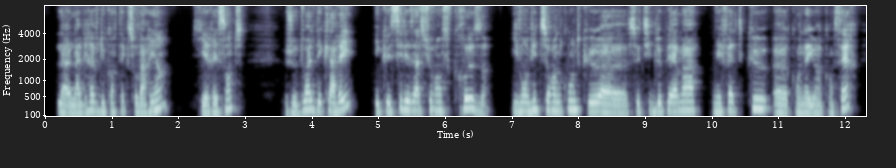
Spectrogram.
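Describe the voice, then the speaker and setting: A woman speaks fairly slowly in a fairly low voice with a dark, mellow tone. Her pitch varies in an ordinary way, and the recording is very clean with a silent background. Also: very even loudness. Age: 40s. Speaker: cancer survivor and patient association assistant. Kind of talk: testimony. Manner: halting.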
